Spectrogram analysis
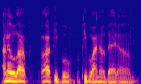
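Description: A man's voice: deep voice, flat delivery, fast, darkish tone. A man hosting an interview, asking curious, friendly questions. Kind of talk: casual interview chat.

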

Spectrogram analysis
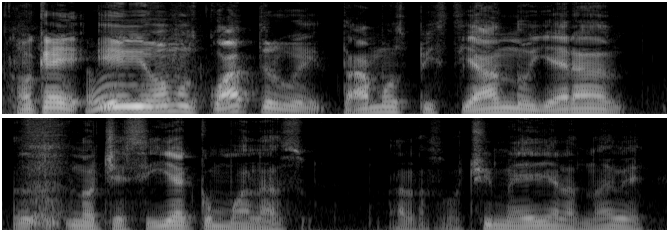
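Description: A man's voice: on the low side, a little fast. A man telling rambling fight stories in casual podcast chat, full of slang and fillers. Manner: slangy, rambling, peppered with "güey". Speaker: podcast co-host. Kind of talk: casual storytelling among friends.

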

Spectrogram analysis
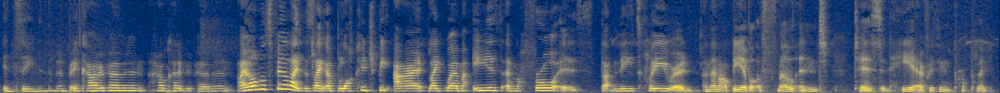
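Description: A British woman co-hosting a podcast with casual, animated, teasing banter and quick interjections. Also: medium pitch. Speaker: podcast co-host.

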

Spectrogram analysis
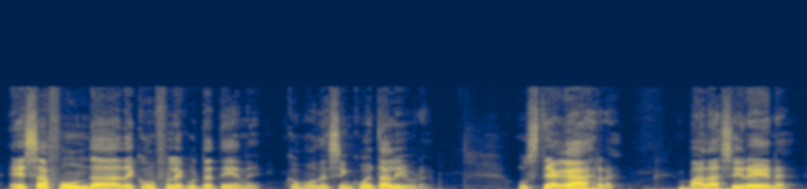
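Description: A man's voice: fairly high pitch, moderate pace. Slangy Dominican man telling a story. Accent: Dominican Spanish. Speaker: podcast co-host. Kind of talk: casual chat.

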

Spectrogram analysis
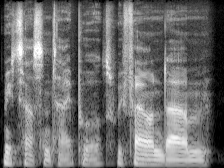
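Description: A man with an unusually deep voice talks casually with his child. He keeps the chat going with gentle, playful questions and easy remarks. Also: level tone, measured pace, husky. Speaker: parent talking with his child.

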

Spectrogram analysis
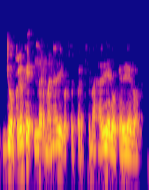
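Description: Fast-talking guy teasing friends. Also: mid-range voice, fairly even intonation. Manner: quick teasing banter. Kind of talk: casual chat among friends. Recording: slightly muffled lo-fi recording.

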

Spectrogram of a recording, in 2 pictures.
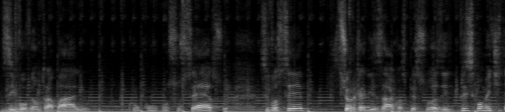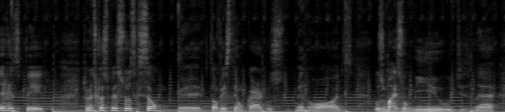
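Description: Over background music, a São Paulo man in his sixties recounts his working years in a life-story interview, his accent São Paulo Portuguese. He sounds animated at a medium pitch but unhurried and hesitant, frequently starting over and tacking on tag questions.

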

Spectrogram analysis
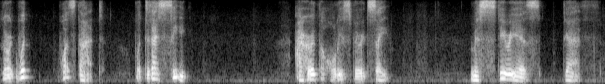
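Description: Gravelly, slow doomsday preacher urging repentance. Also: medium pitch, expressive, mellow. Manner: solemn, pleading, slow, repetitive exhortation with long pauses. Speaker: preacher giving a prophetic warning. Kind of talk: urgent doomsday sermon calling listeners to repent.

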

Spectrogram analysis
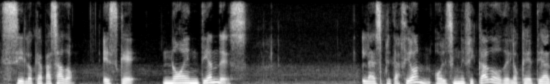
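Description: A woman with a Spain accent teaching a patient radio language lesson and explaining slowly with examples. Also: lowish voice, darkish tone. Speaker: Spanish teacher and radio host.

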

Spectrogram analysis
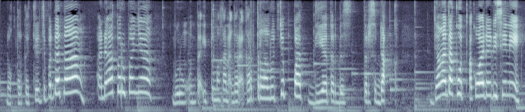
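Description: A woman's voice: sits high, dark tone. A mother reading a children's storybook aloud to her child, adding playful asides as she goes.

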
